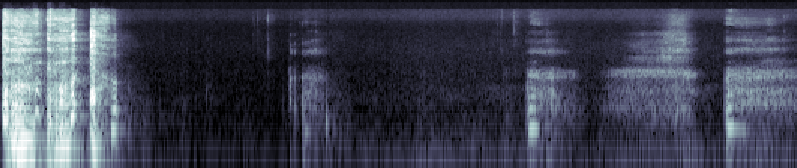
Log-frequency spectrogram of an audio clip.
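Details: Painful morning cough: three harsh, deep cough bursts in quick succession, then quiet breathing and throat sounds.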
